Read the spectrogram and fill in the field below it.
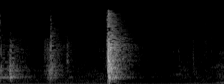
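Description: A battery clicks into a power tool.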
